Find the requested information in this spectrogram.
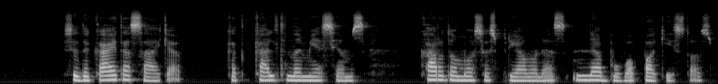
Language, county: Lithuanian, Tauragė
